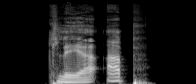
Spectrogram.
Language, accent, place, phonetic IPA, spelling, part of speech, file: German, Germany, Berlin, [ˌklɛːɐ̯ ˈap], klär ab, verb, De-klär ab.ogg
- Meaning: 1. singular imperative of abklären 2. first-person singular present of abklären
